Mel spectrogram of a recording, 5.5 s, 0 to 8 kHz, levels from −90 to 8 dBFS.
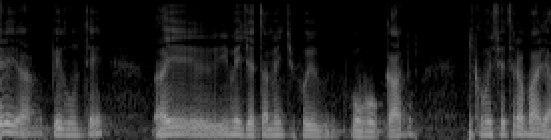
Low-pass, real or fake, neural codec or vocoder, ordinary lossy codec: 7.2 kHz; real; none; none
